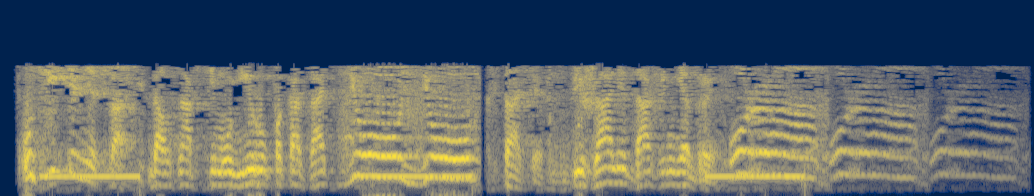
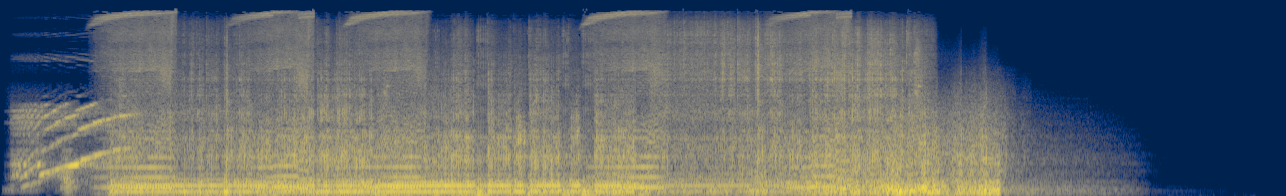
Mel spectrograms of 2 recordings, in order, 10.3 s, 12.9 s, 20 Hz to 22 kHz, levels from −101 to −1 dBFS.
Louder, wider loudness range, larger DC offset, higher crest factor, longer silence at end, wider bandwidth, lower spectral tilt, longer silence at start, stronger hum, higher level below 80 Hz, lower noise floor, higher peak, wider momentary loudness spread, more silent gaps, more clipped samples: first, -11 LUFS vs -17 LUFS; about the same, 4 LU vs 3 LU; neither; about the same, 12 dB vs 16 dB; second, 0.3 s vs 2.5 s; second, 6 kHz vs 17.5 kHz; second, -2.5 dB/octave vs -6.5 dB/octave; about the same, 0.15 s vs 0.1 s; neither; second, -48 dBFS vs -30 dBFS; second, -37 dBFS vs -88 dBFS; about the same, 0 dBFS vs 0 dBFS; first, 15 LU vs 8 LU; neither; first, 0.3% vs under 0.1%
